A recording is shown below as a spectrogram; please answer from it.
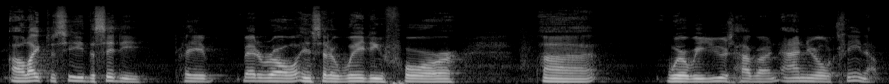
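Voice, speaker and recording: A male councillor speaks off the cuff at a council meeting. His delivery is hesitant and halting, with a mid-range voice that stays very even in pitch. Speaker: city councillor. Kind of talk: unscripted remarks at a council meeting.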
